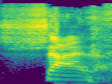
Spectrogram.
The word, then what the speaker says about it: Shiloh: Whatever you say, Guy Blow, it's Shiloh. You said it wrong, stupid.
